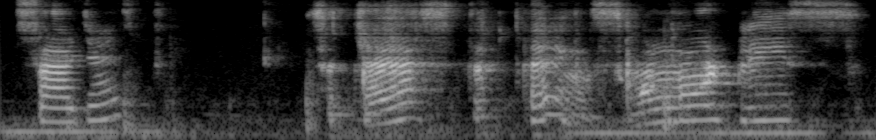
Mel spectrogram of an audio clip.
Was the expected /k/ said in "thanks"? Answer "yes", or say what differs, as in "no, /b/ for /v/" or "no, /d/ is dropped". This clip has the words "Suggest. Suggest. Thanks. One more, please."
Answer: no, /k/ is dropped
